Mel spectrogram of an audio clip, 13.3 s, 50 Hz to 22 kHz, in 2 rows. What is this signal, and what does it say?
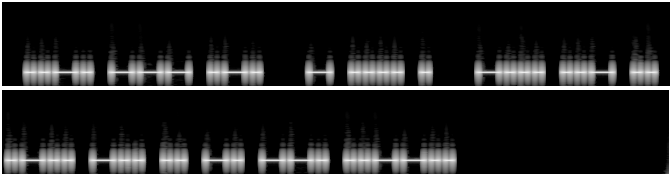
Morse code, heard as a keyed tone, about 17 wpm, 700 Hz. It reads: FOR THE BUILDING?
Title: Sentences from Top 1000 Words - Review Part 5 - 17wpm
